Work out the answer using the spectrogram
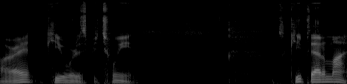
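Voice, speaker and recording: A man's very deep, low voice with a bright, sharp tone and lively intonation at a very fast pace, on a very clean recording with a silent background. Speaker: math teacher. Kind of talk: tutorial. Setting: recorded video lesson.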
